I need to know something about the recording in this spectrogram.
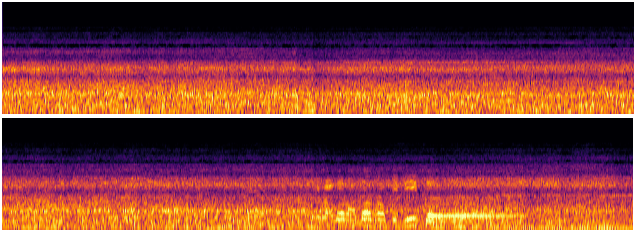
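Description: A twin-engine jet airliner taxis past with a whining roar.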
